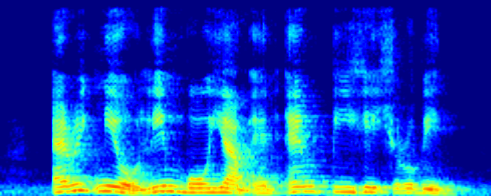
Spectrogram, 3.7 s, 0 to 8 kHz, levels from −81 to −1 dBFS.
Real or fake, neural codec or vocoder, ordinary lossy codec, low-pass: real; none; none; none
